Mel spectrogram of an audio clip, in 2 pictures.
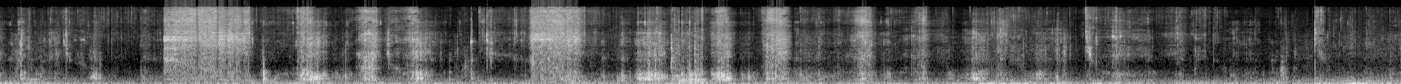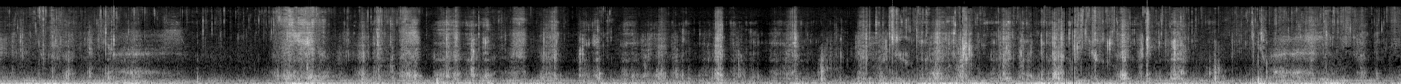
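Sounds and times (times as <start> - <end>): loud crunches: 0.0 - 15.6
person chewing food: 0.0 - 28.0.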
